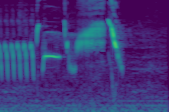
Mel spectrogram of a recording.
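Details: Canary song over a female's mating call: a quick run of five pulsed notes, then a steady whistle, a rising sweep and a sharp falling note.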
